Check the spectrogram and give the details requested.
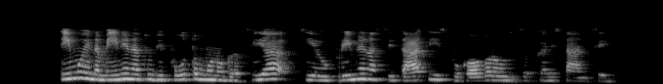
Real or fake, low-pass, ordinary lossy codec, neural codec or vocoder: real; 5.4 kHz; MP3, 48 kbps; none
